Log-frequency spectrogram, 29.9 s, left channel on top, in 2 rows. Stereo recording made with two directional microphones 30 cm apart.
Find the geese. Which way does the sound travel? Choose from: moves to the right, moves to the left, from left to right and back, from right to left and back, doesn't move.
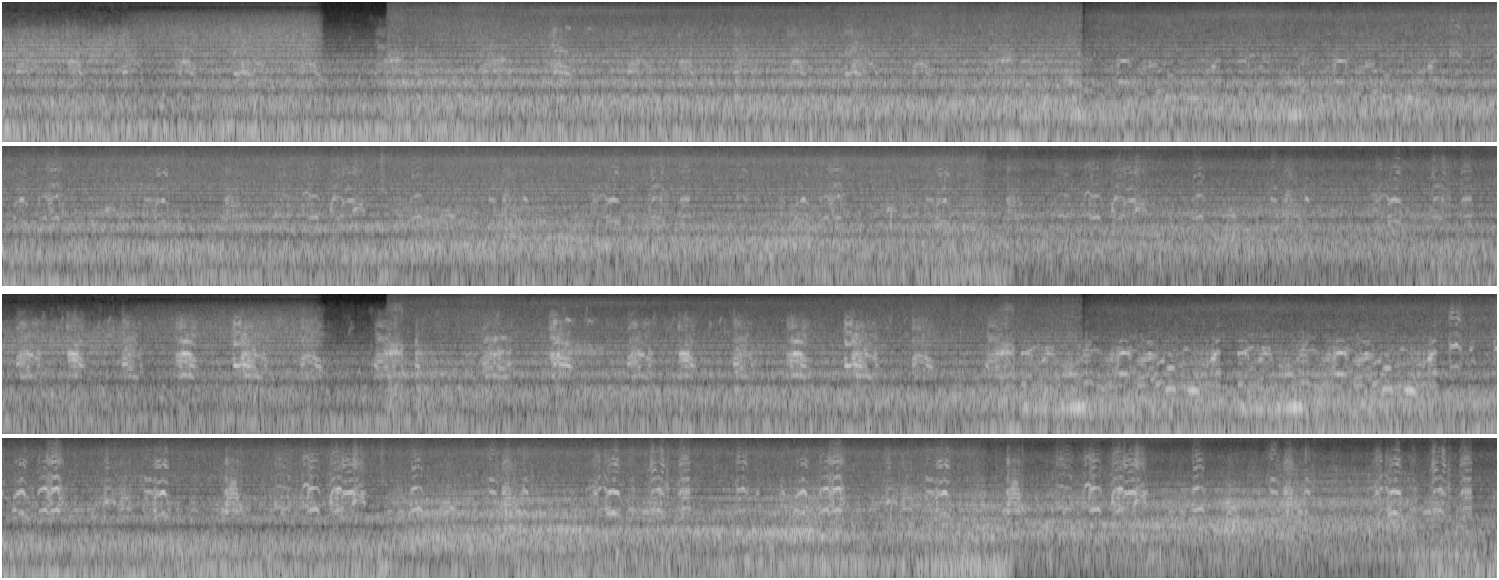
doesn't move.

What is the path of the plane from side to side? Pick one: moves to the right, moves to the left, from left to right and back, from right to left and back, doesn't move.
moves to the right.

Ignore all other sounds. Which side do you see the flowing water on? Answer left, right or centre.
left.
